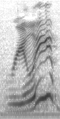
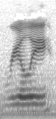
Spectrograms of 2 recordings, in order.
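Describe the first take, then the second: First: It sounds surprised and amazed. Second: It sounds irritated and annoyed. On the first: The speaker is amazed by the news. "To show like, wow, surprise" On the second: The speaker is annoyed by the news. "can also show irritation"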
